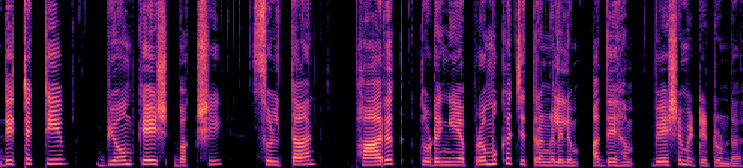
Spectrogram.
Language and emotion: Malayalam, neutral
